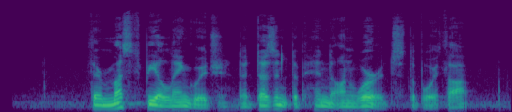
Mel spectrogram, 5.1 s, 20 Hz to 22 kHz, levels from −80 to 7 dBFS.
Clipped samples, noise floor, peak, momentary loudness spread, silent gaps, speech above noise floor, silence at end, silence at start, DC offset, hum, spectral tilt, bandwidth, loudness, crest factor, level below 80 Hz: under 0.1%; -57 dBFS; -10 dBFS; 12 LU; none; 30 dB; 0.45 s; 0.9 s; under 0.1%; none; -6.5 dB/octave; 15 kHz; -28 LUFS; 18 dB; -70 dBFS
